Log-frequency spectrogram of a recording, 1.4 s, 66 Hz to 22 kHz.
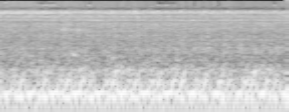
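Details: GS430 3UZ-FE VVT-i V8 with harness adapted for Lexus IS200 manual gearbox, just started, coolant warming up: smooth even idle, steady low burble, no knocks or misses; normal idle.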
